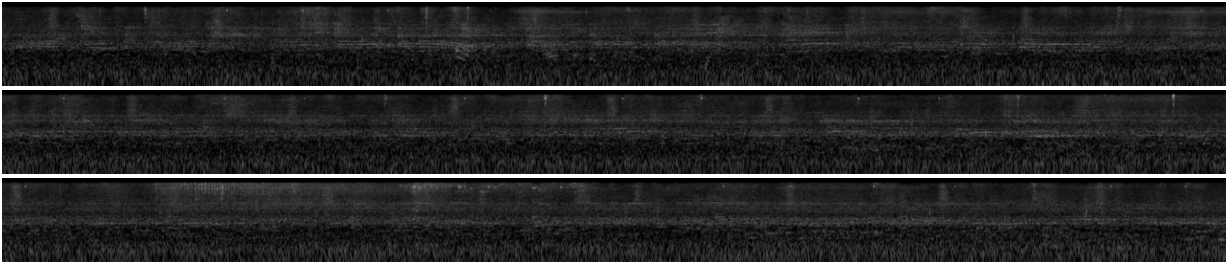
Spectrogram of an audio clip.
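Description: Footsteps tap on paving nearby.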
